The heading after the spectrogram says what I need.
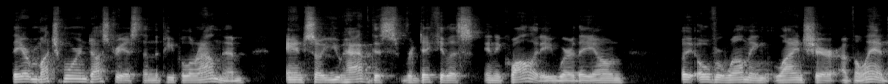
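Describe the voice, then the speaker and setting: A man with a fairly low voice, talking as a guest in a loose livestream conversation. He speaks in long, meandering stretches, stopping often for fillers and restarting his sentences. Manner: halting, many fillers and restarts. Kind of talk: casual livestream discussion.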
